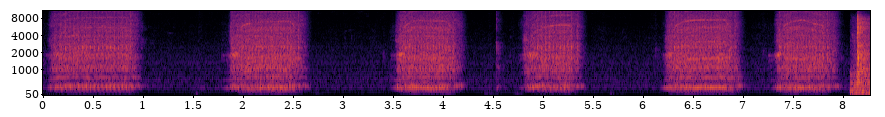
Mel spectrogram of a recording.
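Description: Domestic electric sewing machine stitching in six short bursts of under a second each, stopping between bursts as the curved neckline is guided round under the foot.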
